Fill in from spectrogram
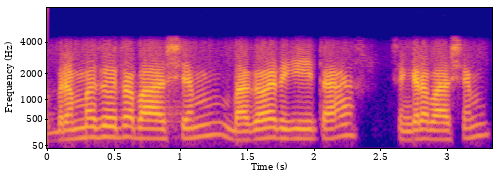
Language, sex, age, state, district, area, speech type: Sanskrit, male, 18-30, Telangana, Hyderabad, urban, conversation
